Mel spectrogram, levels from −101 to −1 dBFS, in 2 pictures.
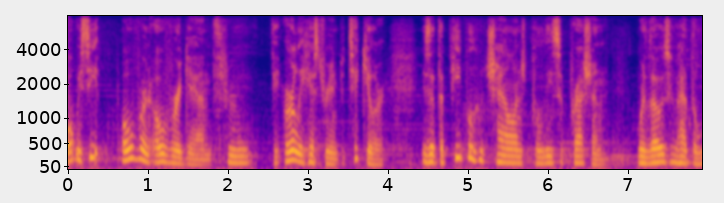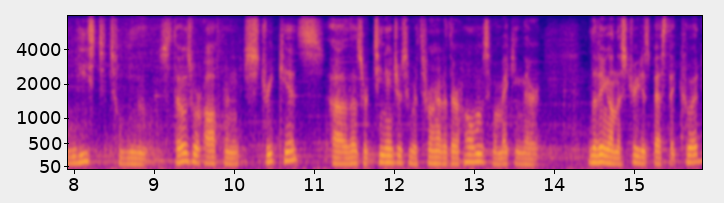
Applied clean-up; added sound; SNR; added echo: neural separator model SepFormer DNS4.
